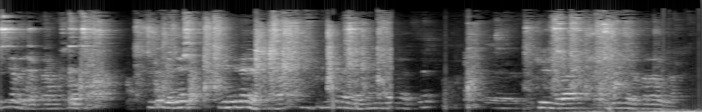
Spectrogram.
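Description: Metal clinking and clattering from fitting a wall-mounted split air conditioner and a curtain rail, with a voice going on over it. A low hum comes in near the end.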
